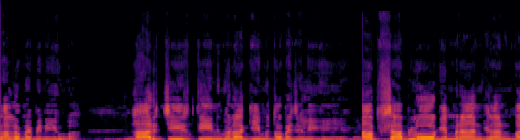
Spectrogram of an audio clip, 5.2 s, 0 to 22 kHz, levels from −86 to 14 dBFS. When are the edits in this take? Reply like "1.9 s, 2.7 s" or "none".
3.6 s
